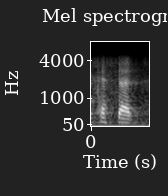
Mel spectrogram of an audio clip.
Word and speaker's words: chesed: And the word for love here is that wonderful Hebrew word chesed. That word, if you're going to say it right, you have to say it from the back of your throat.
